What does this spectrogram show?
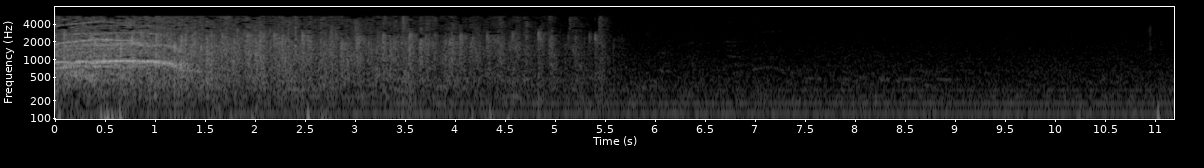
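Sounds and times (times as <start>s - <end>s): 
audience applause: 0.0s - 5.6s.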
